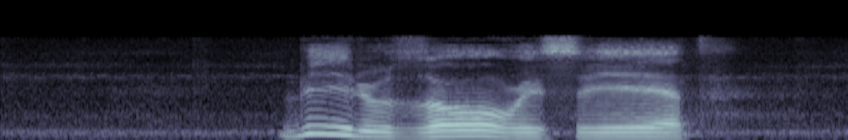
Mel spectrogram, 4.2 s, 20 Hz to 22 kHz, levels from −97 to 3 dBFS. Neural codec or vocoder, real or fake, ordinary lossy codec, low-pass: codec, 16 kHz in and 24 kHz out, 1 kbps, XY-Tokenizer; fake; none; 7.2 kHz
